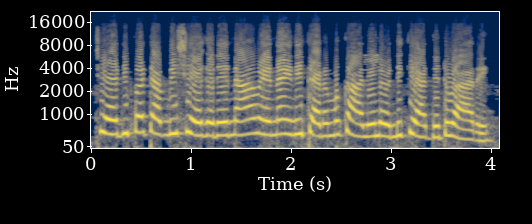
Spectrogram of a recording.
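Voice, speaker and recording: A woman's voice: very high voice, moderate pace, a bit bright. A woman doing a bossy Kanyakumari grandmother. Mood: scolding. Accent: Kanyakumari Tamil. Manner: scolding, coaxing. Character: bossy elderly village grandmother. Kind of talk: cartoon voice acting.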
